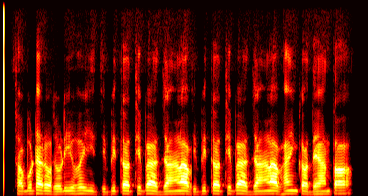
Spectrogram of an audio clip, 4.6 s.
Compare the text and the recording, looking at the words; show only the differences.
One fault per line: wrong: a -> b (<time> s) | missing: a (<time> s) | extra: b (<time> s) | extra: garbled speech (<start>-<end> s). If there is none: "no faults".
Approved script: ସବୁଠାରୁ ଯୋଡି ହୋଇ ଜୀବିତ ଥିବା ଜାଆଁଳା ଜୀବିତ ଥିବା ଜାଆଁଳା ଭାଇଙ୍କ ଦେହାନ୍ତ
no faults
